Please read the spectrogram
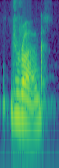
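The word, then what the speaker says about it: drug (друг): Oh, and the P, the Russian word for friend is literally, listen to this, drug. – I mean, listen to drug.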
